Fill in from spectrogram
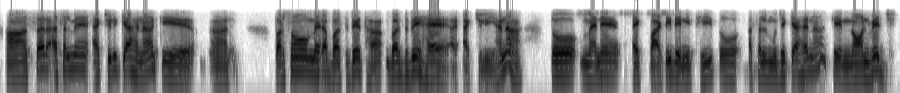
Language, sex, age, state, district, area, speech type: Urdu, male, 18-30, Delhi, Central Delhi, urban, conversation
